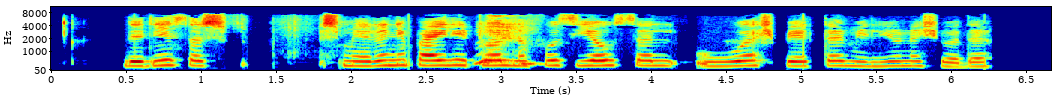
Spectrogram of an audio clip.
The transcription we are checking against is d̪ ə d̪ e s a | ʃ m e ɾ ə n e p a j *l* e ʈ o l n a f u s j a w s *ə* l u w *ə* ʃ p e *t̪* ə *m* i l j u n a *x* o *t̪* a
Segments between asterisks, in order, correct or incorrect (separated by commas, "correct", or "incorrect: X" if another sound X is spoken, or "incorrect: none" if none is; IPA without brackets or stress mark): correct, correct, correct, correct, correct, incorrect: ʃ, incorrect: d̪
